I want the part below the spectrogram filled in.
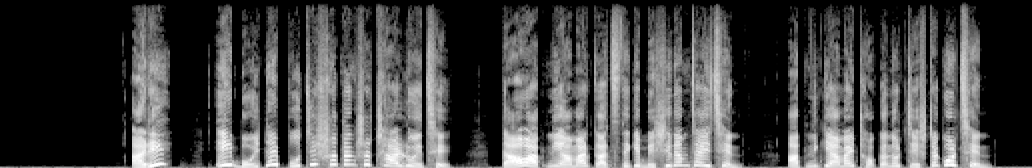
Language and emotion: Bengali, angry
